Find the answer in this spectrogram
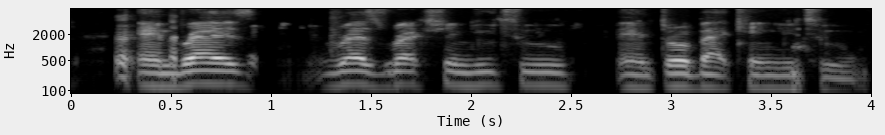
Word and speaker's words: Rezrection: You said Rezrection. I'm like, what the fuck? It's actually pronounced the way King said it, like the way it's spelled. That's how it's pronounced.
